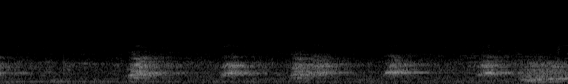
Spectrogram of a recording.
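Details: Toy Pomeranian puppy at play in Kathmandu, Nepal, January 2018: yappy barks repeated about once a second, five or six in a row, with low room hum behind.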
